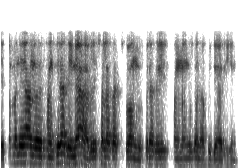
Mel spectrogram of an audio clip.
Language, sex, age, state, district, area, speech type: Bodo, male, 30-45, Assam, Kokrajhar, rural, conversation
